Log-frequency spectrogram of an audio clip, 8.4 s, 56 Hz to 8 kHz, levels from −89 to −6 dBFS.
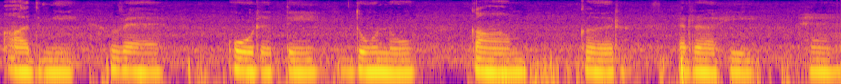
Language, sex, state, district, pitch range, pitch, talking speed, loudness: Hindi, male, Haryana, Rohtak, 115-125 Hz, 120 Hz, 55 wpm, -21 LUFS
